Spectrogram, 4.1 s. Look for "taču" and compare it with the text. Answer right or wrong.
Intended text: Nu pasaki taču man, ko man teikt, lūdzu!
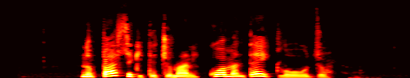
right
